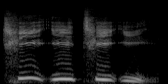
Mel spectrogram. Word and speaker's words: Tête: Tate. That last word is Tete.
